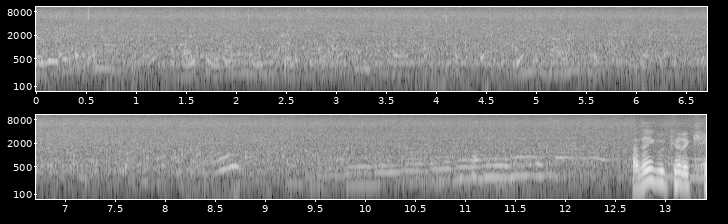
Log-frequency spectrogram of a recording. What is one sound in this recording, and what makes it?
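Children call out at a distance outdoors.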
